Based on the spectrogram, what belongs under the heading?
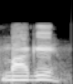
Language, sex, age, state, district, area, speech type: Marathi, male, 18-30, Maharashtra, Nagpur, urban, read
